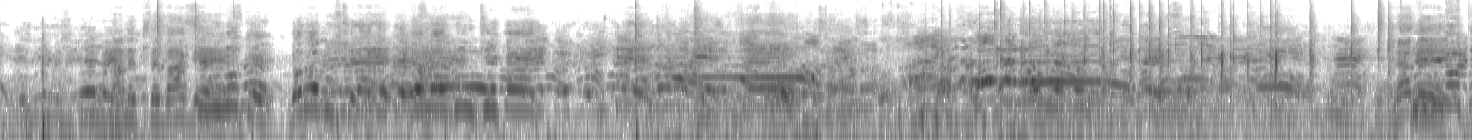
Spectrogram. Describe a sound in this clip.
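Young players shout and call out across an open outdoor field.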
